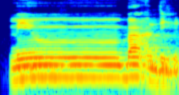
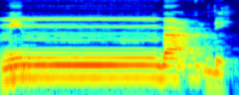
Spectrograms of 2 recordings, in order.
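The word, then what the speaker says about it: مِنْ بَعْدِهِ: Jadi cara bacanya itu adalah mim ba'dih. Mim ba'dih. Mim ba mim ba seperti jadi tidak dibaca jelas. Kalau dibaca jelas kan min ba'dih.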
